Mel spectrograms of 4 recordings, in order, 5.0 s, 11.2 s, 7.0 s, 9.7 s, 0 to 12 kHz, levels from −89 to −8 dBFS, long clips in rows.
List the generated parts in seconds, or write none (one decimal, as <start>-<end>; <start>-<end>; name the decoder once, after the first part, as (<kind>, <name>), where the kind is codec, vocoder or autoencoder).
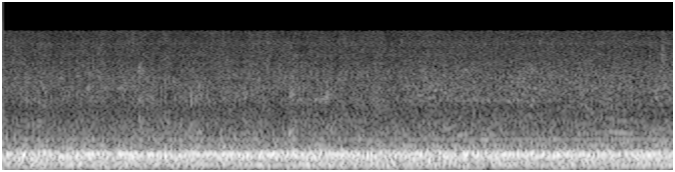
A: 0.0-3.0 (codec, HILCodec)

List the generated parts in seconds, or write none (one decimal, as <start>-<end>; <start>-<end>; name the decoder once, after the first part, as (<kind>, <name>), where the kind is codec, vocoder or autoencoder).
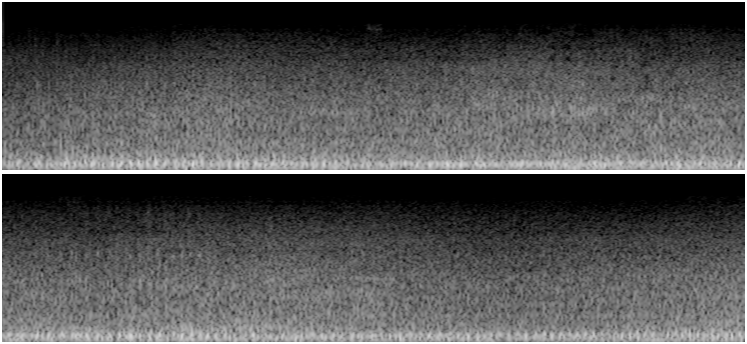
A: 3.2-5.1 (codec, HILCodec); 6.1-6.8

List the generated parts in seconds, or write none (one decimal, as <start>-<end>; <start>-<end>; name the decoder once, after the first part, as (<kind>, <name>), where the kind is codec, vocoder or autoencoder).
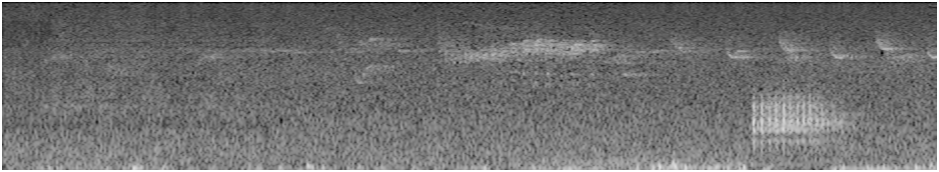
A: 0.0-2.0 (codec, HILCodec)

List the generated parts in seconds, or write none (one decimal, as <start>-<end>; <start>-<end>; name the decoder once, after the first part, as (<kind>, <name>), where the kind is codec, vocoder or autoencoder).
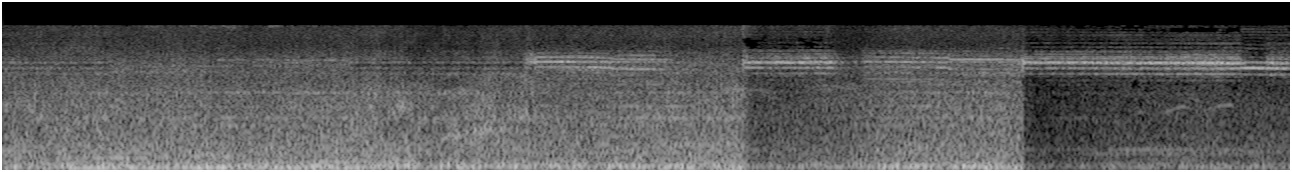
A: 0.0-0.8 (codec, HILCodec); 2.6-4.0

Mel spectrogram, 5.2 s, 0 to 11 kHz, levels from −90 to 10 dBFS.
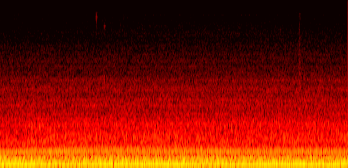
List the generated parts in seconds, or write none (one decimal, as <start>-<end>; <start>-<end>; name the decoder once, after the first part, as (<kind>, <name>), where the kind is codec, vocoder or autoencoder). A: none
